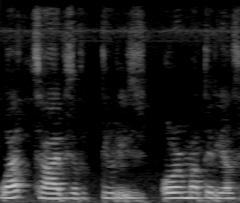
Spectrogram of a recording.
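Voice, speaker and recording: A woman speaks with a Spanish accent. She talks at a fairly slow pace. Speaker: university student. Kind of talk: class assignment video, answering questions. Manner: halting, self-correcting.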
